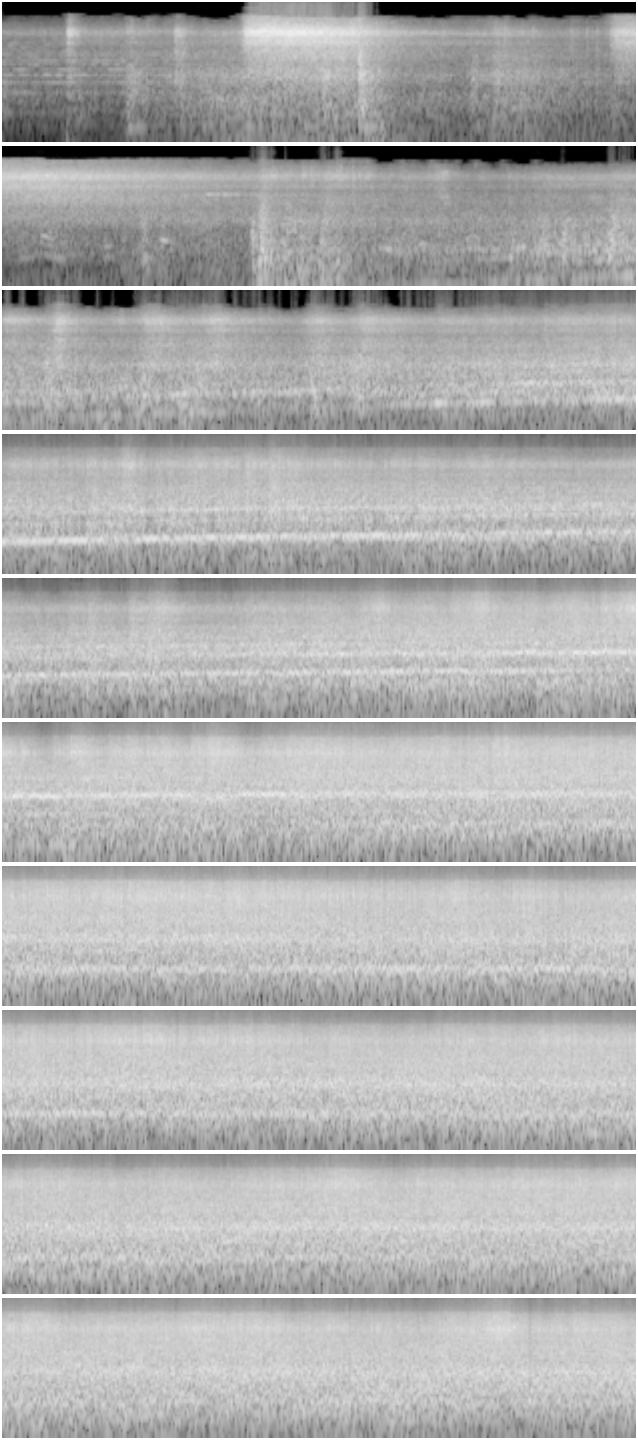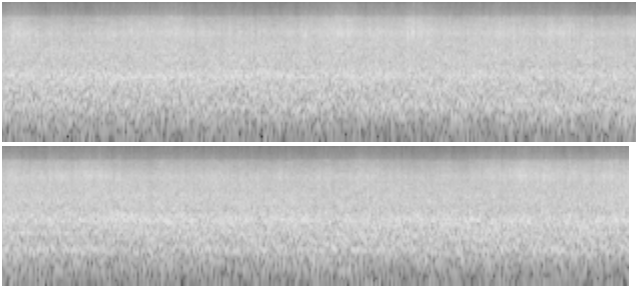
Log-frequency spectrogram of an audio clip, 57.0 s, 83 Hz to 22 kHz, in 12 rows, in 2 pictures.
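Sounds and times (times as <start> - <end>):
metro train rumbling in tunnel: 0.0 - 57.0.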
